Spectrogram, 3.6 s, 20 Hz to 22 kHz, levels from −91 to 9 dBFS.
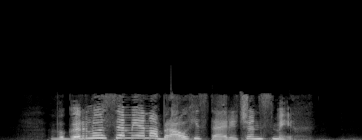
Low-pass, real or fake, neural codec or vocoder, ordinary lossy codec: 7.2 kHz; real; none; AAC, 32 kbps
